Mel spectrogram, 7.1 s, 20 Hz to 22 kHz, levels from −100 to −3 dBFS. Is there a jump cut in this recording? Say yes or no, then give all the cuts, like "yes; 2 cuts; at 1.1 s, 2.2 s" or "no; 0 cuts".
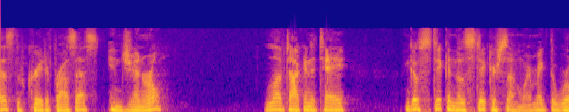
yes; 2 cuts; at 1.3 s, 4.9 s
